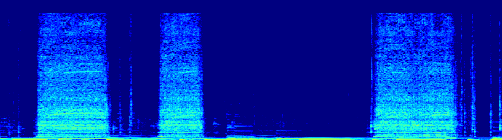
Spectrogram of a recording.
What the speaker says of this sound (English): Then I sewed the side seams to attach the front to the back skirt.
